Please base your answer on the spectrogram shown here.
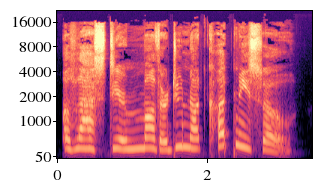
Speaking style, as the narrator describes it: she heard a voice moaning

